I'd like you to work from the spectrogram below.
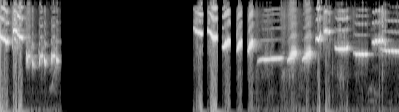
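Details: Continuous song of a male brown-chested jungle flycatcher, a local Bali bird, used to prompt silent birds to sing. A short run of descending notes, about two seconds of silence, then a long, varied series of high whistles and chips.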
